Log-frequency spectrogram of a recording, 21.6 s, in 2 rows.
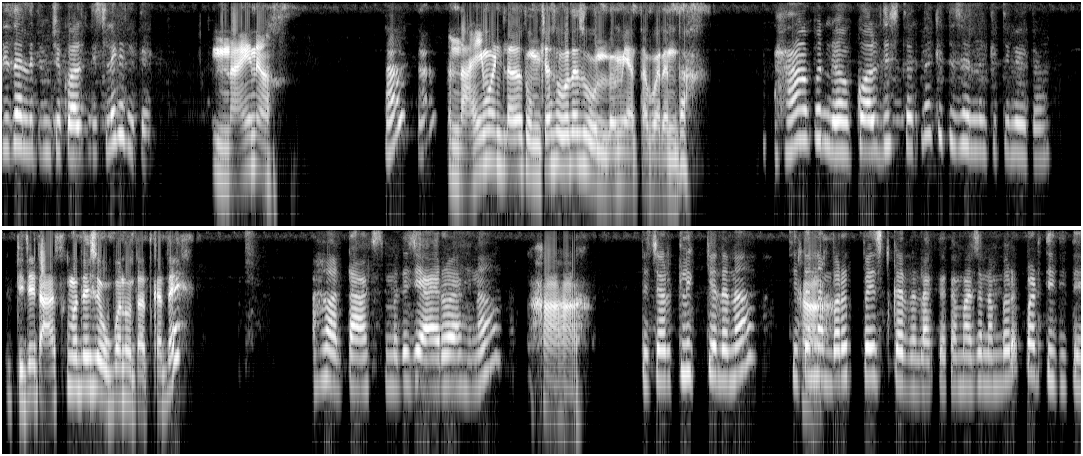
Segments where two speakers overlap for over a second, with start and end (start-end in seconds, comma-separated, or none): none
